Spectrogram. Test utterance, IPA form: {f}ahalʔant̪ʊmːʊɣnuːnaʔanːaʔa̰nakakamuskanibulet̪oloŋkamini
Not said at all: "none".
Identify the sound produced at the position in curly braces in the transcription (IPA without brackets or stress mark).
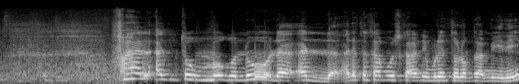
f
